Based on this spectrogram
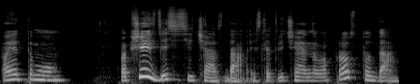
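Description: In a very clean recording with a silent background, a woman's voice sounds somewhat breathy. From Central Russia, Voronezh region. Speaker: knitting vlogger. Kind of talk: casual chat.

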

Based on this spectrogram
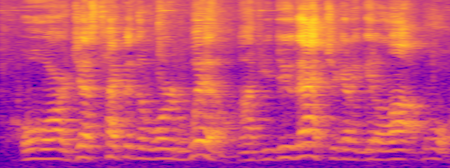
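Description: Audible room echo around a man speaking. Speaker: preacher. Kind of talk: sermon. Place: church.

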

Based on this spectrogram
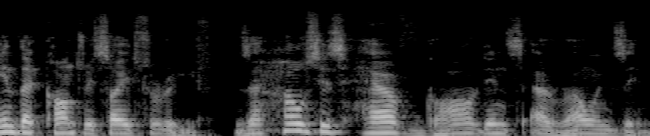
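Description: With an Egyptian accent, a man speaks at a moderate pace in a somewhat breathy voice with a dark, mellow tone and lively intonation, in a very clean recording with a silent background. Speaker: English teacher. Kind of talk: tutorial, textbook walkthrough.

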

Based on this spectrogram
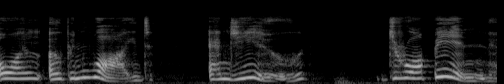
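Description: In a put-on character voice, a female-sounding speaker talks very slowly with a high pitch. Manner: greedy, jovial.

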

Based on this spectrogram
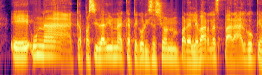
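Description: With a quiet background behind him, a man is talking. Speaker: podcast host, film commentator. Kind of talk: commentary on film history. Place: home room. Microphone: studio mic.

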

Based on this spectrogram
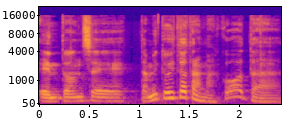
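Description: Moving at a moderate pace, a man speaks with very wide pitch swings. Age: 30s. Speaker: podcast host. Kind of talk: casual interview. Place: studio. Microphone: studio mic.

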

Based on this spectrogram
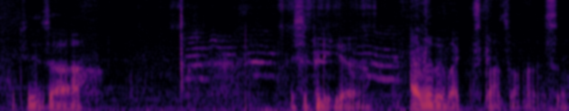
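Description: This is a man's voice. He is soft-spoken. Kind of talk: casual talk to camera, ASMR.

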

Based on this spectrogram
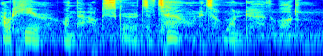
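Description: Whispering at a moderate pace, a man speaks over loud background noise. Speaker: game streamer. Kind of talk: casual gaming commentary and reading quest text. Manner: whispered reading of quest text. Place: home room.

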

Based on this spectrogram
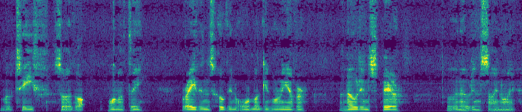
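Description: A man talks at a moderate pace in a very deep, low voice. Long pauses come often, with light background noise behind him. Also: ordinary pitch variation. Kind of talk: casual show-and-tell chat. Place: workshop. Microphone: webcam.

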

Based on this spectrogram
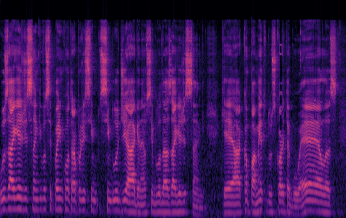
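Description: A man speaks with a Brazilian accent and ordinary pitch variation. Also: medium pitch for a man, fairly quick pace. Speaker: gaming YouTuber. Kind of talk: gameplay tutorial commentary. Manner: casual, filler-heavy.

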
